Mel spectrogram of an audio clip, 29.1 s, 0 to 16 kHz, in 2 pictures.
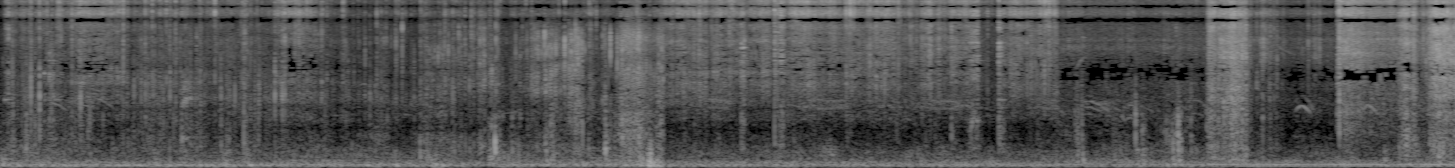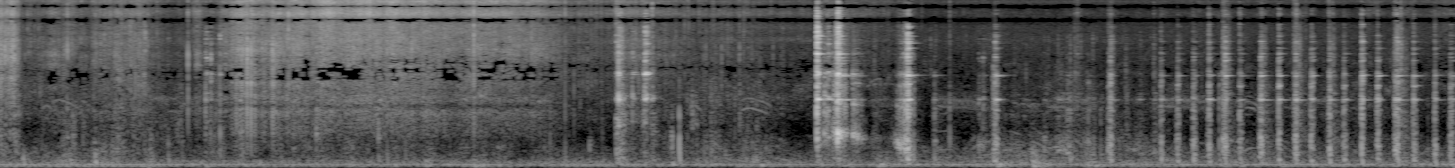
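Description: Sausages sizzling in a cast iron skillet over a wood fire, with the wood crackling. About 23 seconds in come two loud clanks of cast iron cookware on the grill grate.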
